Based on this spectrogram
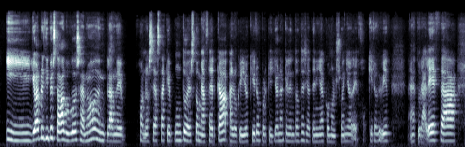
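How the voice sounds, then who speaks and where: At a very fast pace, a woman talks with fairly even intonation and big swings in loudness, the background quiet. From Basque Country (Gipuzkoa), Spain; Basque Country, Spain. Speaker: content creator; podcast guest. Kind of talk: casual interview chat; interview answer. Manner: hesitant, many fillers. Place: studio.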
